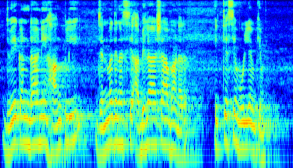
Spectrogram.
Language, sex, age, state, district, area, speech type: Sanskrit, male, 18-30, Tamil Nadu, Chennai, urban, read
